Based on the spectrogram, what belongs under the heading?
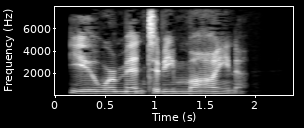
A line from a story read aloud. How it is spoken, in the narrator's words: he snarled my way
